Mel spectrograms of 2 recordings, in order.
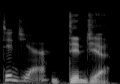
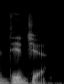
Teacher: Instead of saying did pause you, the add sound at the end of did sort of blends with the Y sound at the beginning of you, and the vowel in you gets weaker. It just kind of collapses into did ya.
